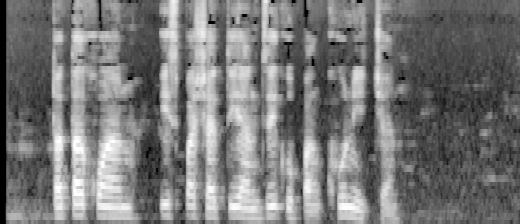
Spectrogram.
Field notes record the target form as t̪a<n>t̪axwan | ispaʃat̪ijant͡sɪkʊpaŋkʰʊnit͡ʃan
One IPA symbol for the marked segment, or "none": none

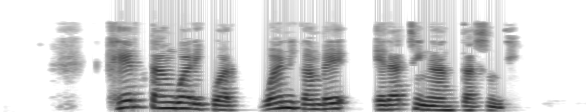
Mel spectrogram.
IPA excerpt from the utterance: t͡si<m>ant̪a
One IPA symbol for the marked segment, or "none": ŋ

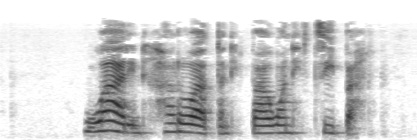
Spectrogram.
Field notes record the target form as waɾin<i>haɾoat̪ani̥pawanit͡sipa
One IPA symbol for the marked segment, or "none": i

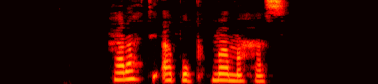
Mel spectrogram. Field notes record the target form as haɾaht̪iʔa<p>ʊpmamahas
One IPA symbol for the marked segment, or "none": p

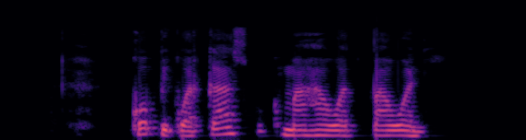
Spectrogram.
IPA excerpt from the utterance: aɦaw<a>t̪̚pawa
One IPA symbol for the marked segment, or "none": a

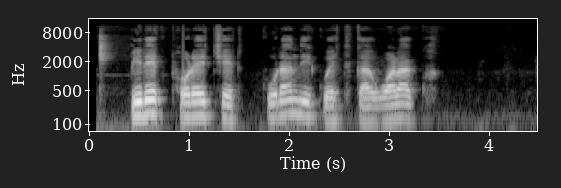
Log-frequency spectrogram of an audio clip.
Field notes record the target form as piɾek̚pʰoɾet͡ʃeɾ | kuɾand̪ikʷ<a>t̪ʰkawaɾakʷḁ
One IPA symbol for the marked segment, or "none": e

